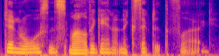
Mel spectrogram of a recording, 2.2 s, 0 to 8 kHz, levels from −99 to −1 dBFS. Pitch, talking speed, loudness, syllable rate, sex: 130 Hz, 220 wpm, -21 LUFS, 7.0 syllables/s, male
